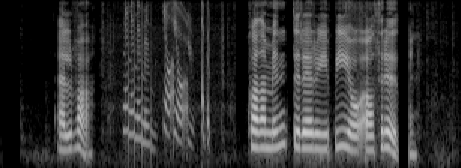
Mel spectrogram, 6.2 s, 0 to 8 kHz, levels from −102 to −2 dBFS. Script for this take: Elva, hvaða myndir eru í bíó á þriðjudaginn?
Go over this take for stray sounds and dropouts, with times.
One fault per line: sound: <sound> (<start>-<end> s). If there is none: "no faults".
sound: chirp (1.6-2.8 s)
sound: dropout (5.3-5.4 s)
